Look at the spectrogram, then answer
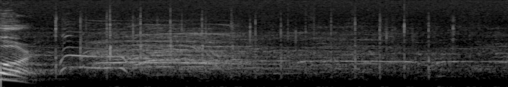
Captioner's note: cheering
